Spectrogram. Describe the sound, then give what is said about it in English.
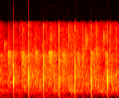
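An audience claps together, sharp hand claps landing in a steady rhythm about three per second over a dense wash of scattered clapping from the crowd. “And if you're a follower of Jesus, we can clap for that.”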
